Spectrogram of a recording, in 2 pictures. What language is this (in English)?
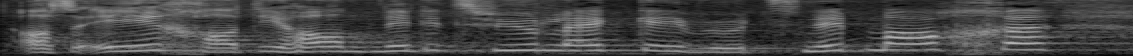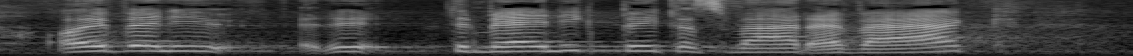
Swiss German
